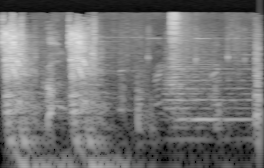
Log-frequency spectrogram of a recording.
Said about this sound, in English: The faceless man shoots Fletcher twice in the chest with a silenced gun.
